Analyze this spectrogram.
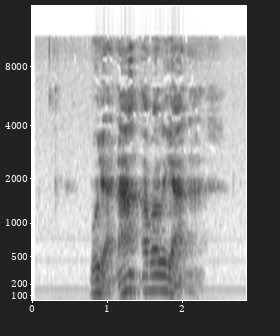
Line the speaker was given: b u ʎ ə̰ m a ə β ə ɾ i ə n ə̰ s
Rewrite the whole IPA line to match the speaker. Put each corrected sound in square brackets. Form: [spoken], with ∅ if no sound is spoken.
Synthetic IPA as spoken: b u [j] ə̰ [n] a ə β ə [l] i [a] n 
